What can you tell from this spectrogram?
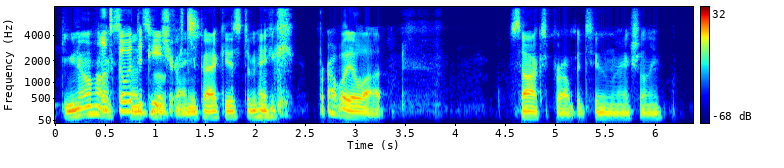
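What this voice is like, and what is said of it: Sick, unusually deep voice. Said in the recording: “I'm sort of sick, so that's why my voice is... Even deeper than normal.”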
